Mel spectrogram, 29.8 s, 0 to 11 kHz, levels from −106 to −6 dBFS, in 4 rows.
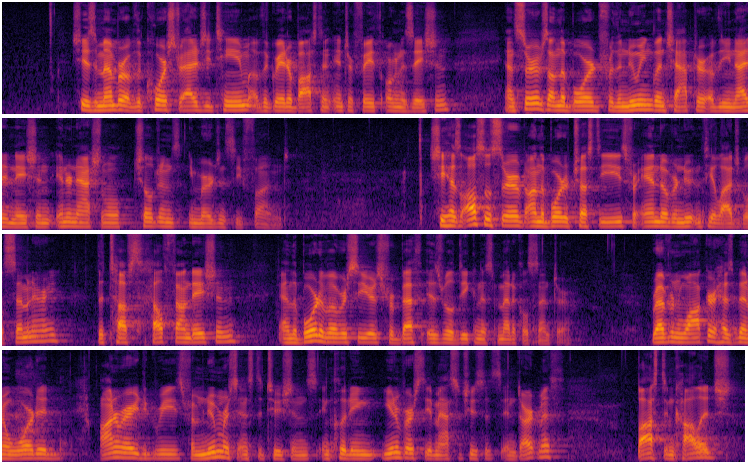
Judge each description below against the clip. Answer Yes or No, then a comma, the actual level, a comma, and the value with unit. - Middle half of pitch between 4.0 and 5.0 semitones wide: No, average, 2.7 semitones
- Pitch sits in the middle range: No, low, 125 Hz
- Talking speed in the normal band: Yes, average, 160 wpm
